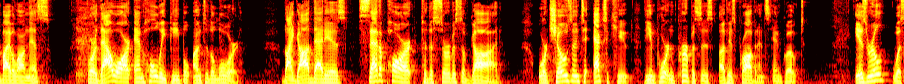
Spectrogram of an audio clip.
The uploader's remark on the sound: This sermon was preached live at Castle Grace in the At the Mouth of Two or Three Witnesses Series. Broadcast live from Castle Grace.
